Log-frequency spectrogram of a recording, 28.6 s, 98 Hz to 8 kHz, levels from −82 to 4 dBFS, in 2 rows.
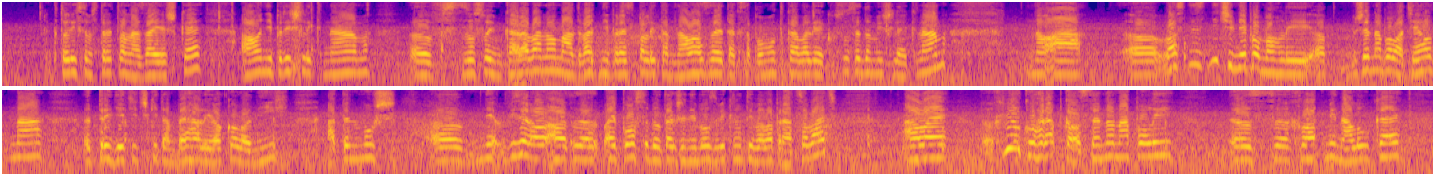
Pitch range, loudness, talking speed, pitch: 190-230 Hz, -9 LUFS, 150 wpm, 210 Hz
